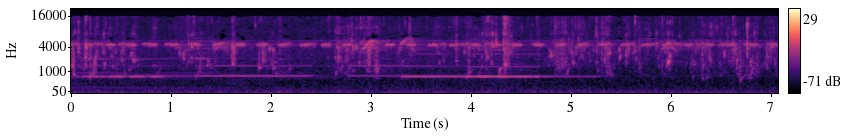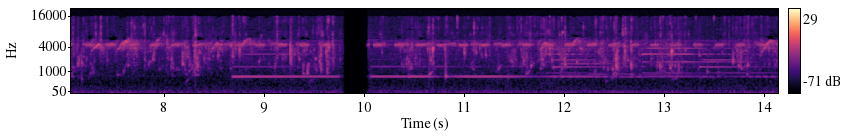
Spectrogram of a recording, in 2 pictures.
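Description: Electric zither (an amplified autoharp) struck and plucked with the fingertips: quiet, shimmering runs of short ringing notes over a few held tones. The sound drops out briefly about ten seconds in.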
